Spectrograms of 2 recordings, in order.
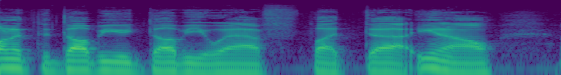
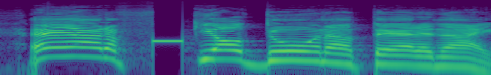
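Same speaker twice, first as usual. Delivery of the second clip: very high, loud put-on Jersey mob wife accent; 11 semitones higher, 5 dB louder than usual. Greeting everyone out there tonight in a jersey mob wife voice. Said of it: "and then sound like a Jersey mob wife".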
